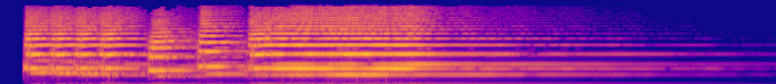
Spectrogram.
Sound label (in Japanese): レベルアップ; ドラゴンクエスト; dragon quest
